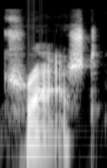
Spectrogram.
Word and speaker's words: CR4SHED: this list is called Crashed. Now, it's spelt a little different. It's like CR4SHED. So it's not with an A. It has a 4 instead of an A, so keep that in mind.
